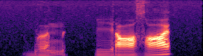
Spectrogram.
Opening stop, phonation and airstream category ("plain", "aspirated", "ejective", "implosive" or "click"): plain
